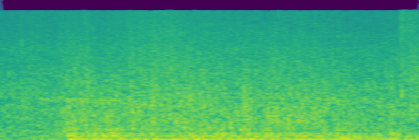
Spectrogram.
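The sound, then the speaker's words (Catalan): A loud, steady roar of a storm at sea that wrecks a ship, with deep rumbling thunder and heavy rain over crashing waves, continuous throughout with no voices. “Però la seva existència va fer un tomb el dia que en un dels seus viatges el va sorprendre una tempesta que va fer naufragar el vaixell on viatjava.”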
